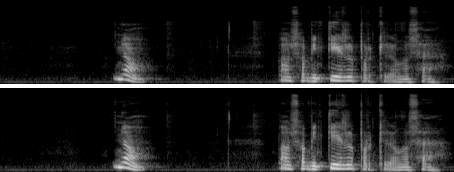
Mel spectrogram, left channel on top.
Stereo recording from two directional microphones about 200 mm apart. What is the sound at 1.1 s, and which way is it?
Speech, 60° right (ahead or behind).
